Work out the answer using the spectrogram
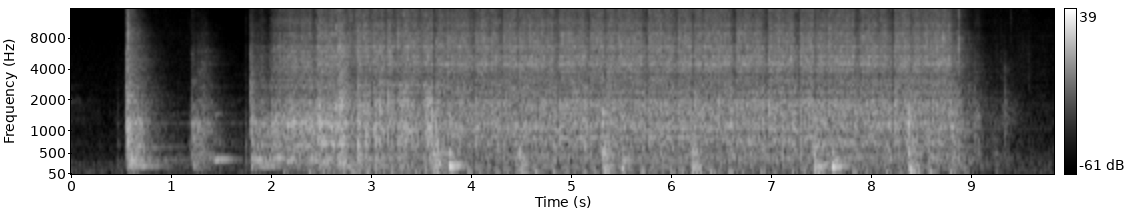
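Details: Craftsman 90th-anniversary riding mower, about two years old, on choke with a weak battery: the engine churns about three times a second with occasional loud muffler-like pops and won't fire; it ran days earlier; owner suspects the spark plugs.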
